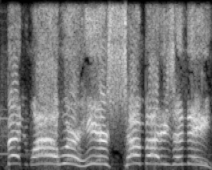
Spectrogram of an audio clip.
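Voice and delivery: rising, shouted revival preaching; preaching at full force. Acted. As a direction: drive the congregation with a loud, building sermon.

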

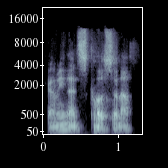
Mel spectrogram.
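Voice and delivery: normal talking voice

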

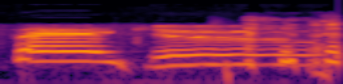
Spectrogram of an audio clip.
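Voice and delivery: high, drawn-out mock-sweet thank you; comically sustained, singsong gratitude; exaggerated thanks. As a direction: stretch it out high, as if thanking someone who wronged you. Thanking after stubbing a toe.

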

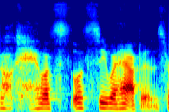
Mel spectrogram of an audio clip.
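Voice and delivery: quiet, hushed okay, let's see; softly voiced classroom aside. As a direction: drop to a hush so the kids can focus. Hushed aside while kids close eyes.

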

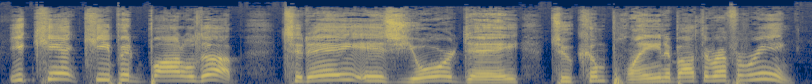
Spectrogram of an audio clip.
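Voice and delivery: slow, loud and high declaration; slow emphatic shout. Real, not acted. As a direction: proclaim it slowly at full volume. Insisting it's complain day.

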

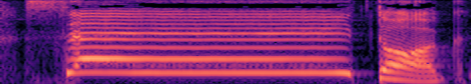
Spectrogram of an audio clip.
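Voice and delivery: drawn-out "say", mock child; little girl. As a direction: coax it out like a little kid. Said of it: "And she's like".

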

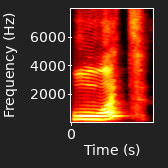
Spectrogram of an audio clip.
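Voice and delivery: high, drawn-out, hammed-up disbelief; Shannon's shocked reaction. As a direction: stretch it into a high rising gasp of a question. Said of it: "Yeah, it's like this. It's like".

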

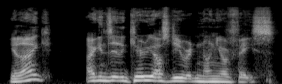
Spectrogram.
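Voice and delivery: high, lilting salesman-innkeeper; high-voiced barkeep with wares to sell; barkeep making an offer. A narrator's reading. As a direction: tempt the guest, pitched well up. Bartender pitches his wares to guest.

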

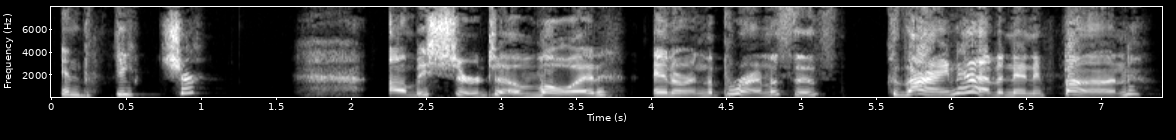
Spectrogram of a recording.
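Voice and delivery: high twangy southern accent, hammed up. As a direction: put on a big southern accent like Thelma and Louise. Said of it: "I should have said it in a southern accent".

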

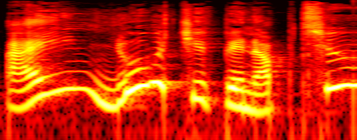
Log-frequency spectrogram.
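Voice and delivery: high, loud reproach; disapproving scolding. Acted. Fairy Mary confronting Tink in workshop, disapproving. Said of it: "shaking her head".

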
